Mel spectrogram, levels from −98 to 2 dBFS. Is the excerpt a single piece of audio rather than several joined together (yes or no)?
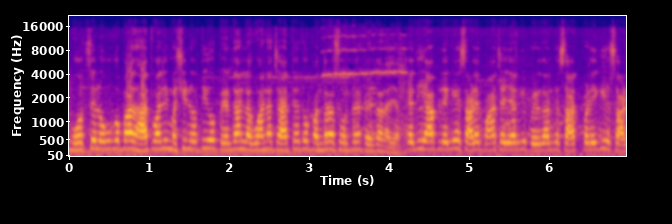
no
